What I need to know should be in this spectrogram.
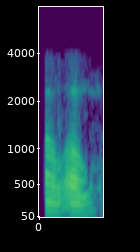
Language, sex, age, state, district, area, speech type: Bodo, male, 30-45, Assam, Chirang, urban, conversation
